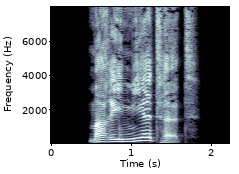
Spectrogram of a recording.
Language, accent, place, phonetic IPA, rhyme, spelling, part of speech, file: German, Germany, Berlin, [maʁiˈniːɐ̯tət], -iːɐ̯tət, mariniertet, verb, De-mariniertet.ogg
- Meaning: inflection of marinieren: 1. second-person plural preterite 2. second-person plural subjunctive II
